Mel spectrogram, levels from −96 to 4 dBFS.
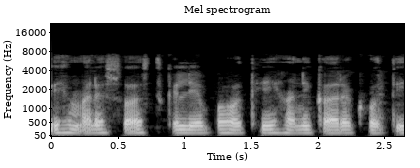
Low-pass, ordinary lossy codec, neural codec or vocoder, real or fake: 7.2 kHz; Opus, 64 kbps; none; real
